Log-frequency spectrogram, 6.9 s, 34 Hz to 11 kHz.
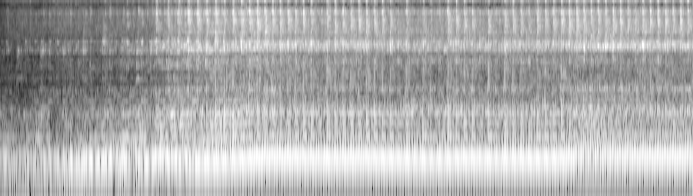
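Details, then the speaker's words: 1977 Chevy C20 V8 truck idling in gear after advancing ignition timing by turning the distributor by ear: deep steady rumble, idle raised, previous sputter and miss largely gone. "so now i'm gonna put in gear and you'll hear that sputters has pretty much gone away"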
